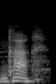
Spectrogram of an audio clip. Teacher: घ का उच्चारण स्थान जो है कंठ से बोला जाता है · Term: कंठ ध्वनि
